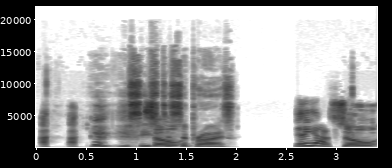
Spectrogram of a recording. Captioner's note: laughter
